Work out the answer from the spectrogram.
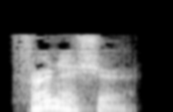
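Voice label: "furnisher", British English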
